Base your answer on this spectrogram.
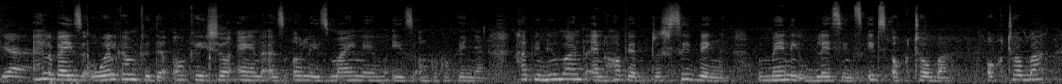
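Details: Adult woman, show host; fluent speech.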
